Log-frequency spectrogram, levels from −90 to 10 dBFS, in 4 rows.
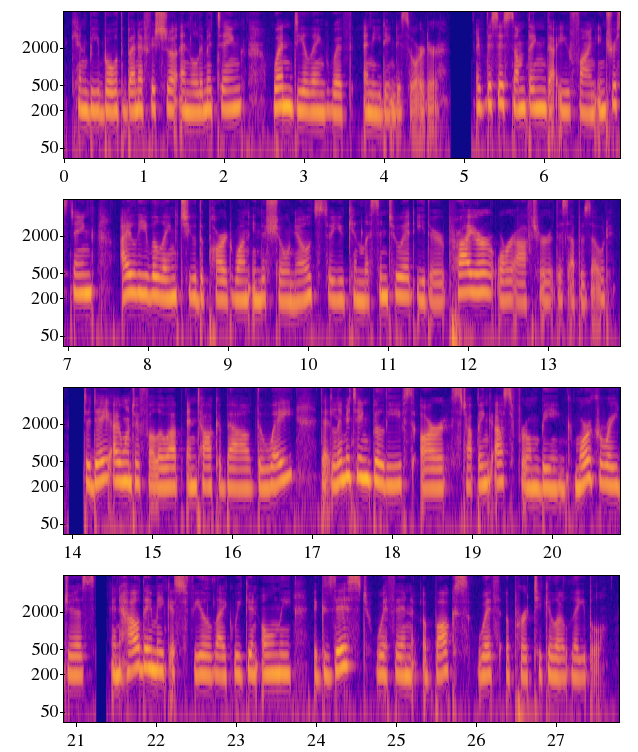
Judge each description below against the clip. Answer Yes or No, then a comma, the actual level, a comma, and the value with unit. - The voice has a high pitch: Yes, high, 205 Hz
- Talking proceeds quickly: No, average, 180 wpm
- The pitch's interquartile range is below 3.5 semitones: Yes, average, 2.8 semitones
